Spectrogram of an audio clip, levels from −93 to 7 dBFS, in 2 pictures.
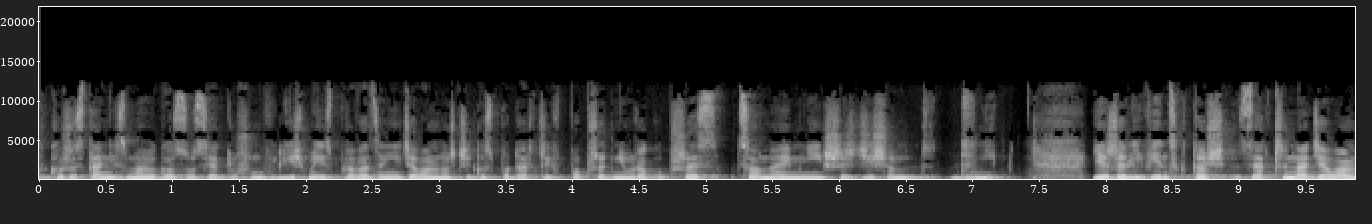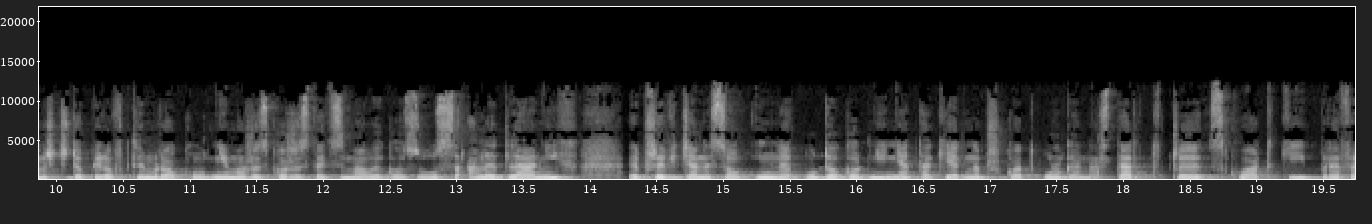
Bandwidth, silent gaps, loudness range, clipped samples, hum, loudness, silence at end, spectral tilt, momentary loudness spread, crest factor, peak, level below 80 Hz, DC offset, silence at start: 12.5 kHz; none; 3 LU; under 0.1%; none; -19 LUFS; 0 s; -6 dB/octave; 8 LU; 16 dB; -2 dBFS; -50 dBFS; under 0.1%; 0 s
